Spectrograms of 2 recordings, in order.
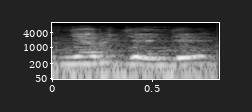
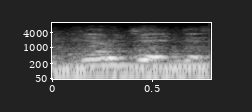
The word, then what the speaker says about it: Nyarugenge: And then in Nyarugenge, because Nyarugenge is spelled starting with N, N-Y-A, Nyarugenge.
